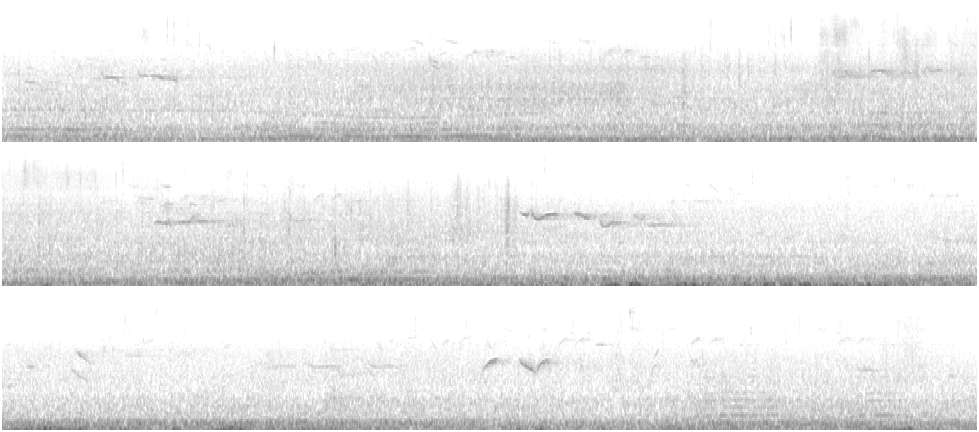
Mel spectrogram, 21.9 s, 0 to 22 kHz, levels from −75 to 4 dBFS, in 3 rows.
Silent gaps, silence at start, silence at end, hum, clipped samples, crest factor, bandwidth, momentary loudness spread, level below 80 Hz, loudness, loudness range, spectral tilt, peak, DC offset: none; 0 s; 0 s; none; under 0.1%; 18 dB; 17 kHz; 5 LU; -44 dBFS; -43 LUFS; 4 LU; -5.5 dB/octave; -22 dBFS; under 0.1%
